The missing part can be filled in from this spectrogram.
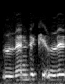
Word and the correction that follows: LinkedIn: I'm on there. – Oh, LinkedIn, yes, you're on LinkedIn.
